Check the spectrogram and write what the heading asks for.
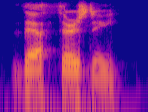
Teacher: Okay, so what we do here to combine, to get rid of that T sound, okay, is we actually use what's called a stop T. We say that Thursday. You're going to combine the T and the TH.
